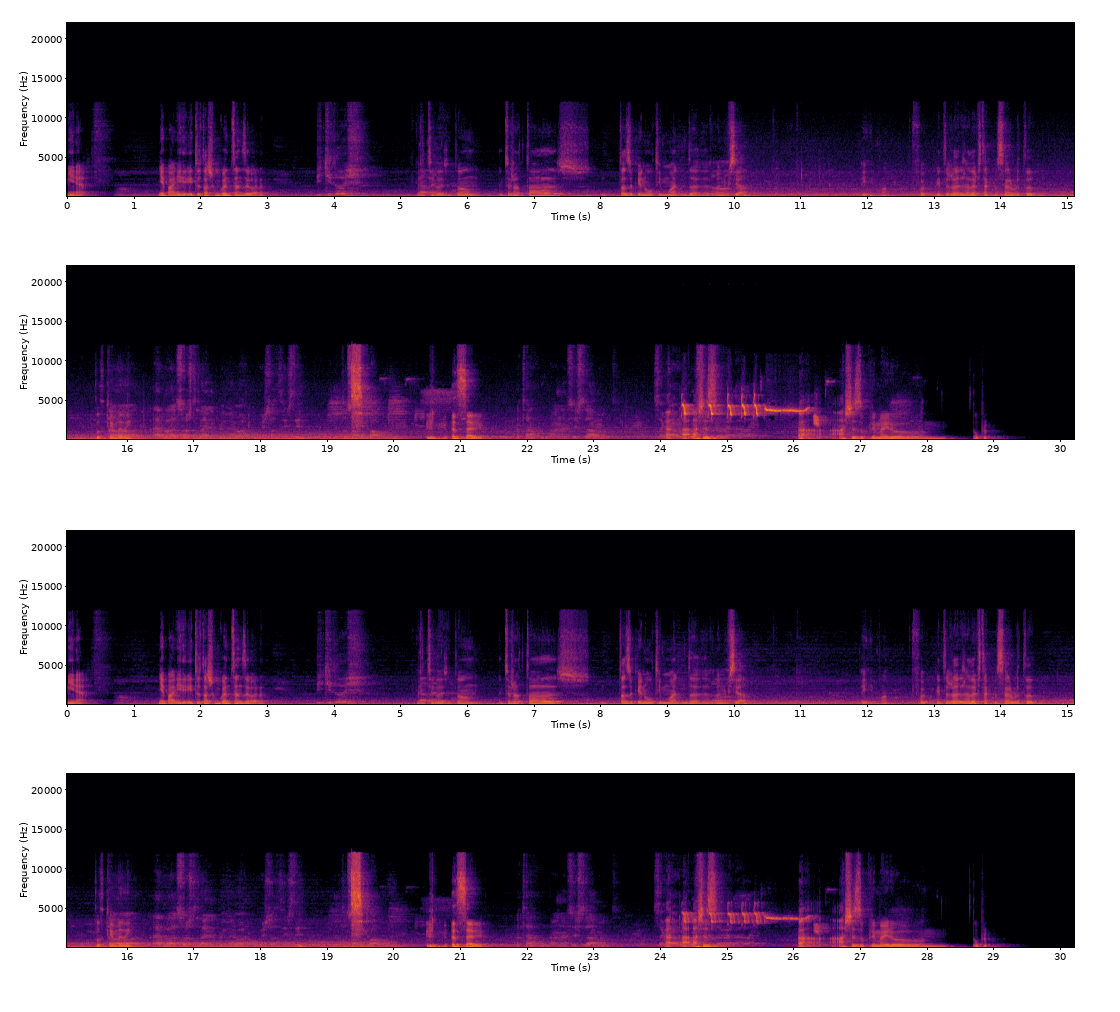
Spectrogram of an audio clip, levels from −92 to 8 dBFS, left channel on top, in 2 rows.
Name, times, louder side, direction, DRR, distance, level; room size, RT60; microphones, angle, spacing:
sound 1, 0.7-20.1, equal, 65° right, 3.7 m, -41 dB
voice 1, 1.4-3.0 5.2-10.2 11.9-12.3 12.7-14.7 15.5-16.1 18.6-18.7 19.3-19.5 20.5-21.4 24.1-24.9 26.1-28.3 28.7-28.9, right 1 dB, 15° right, 9 dB, 0.6 m, -32 dB
voice 2, 3.7-4.7 5.2-5.6 9.6-10.3 10.6-11.0 15.7-18.6 19.0-19.8 21.9-23.4 23.9-25.4, equal, 10° left, -6 dB, 1.7 m, -43 dB
sound 2, 9.8-27.9, left 8 dB, 50° left, 0.7 m, -40 dB
21.5 x 10.0 x 2.8 m, 0.86 s
head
